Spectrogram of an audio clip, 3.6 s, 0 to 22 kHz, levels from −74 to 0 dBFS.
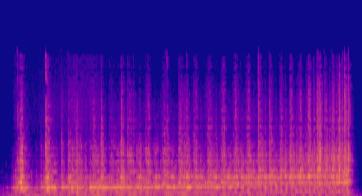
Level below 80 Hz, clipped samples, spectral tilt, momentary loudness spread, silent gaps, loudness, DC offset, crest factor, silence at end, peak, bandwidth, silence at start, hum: -54 dBFS; under 0.1%; -1 dB/octave; 4 LU; none; -25 LUFS; under 0.1%; 18 dB; 0.05 s; -8 dBFS; 17 kHz; 0 s; none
